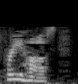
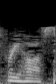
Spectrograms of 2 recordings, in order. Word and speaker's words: Fruhoff's: It's spelled Fruhoff's, pronounced Freehoff's. They're at 33rd and Arapahoe in Boulder. That's Freehoff's.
